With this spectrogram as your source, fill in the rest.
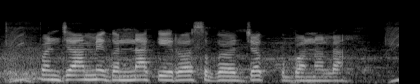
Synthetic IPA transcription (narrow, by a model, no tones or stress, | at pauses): pənd͡ʒabmeɡənːakeɾəsɡəd͡ʒəkbənəla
